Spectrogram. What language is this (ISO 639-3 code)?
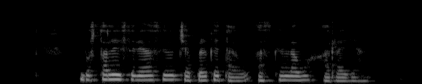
eus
